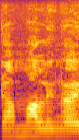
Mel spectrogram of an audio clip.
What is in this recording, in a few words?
"dAmalinga7", Washo; I heard it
